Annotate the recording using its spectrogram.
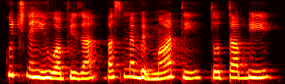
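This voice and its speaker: A young woman student who answers quietly and pleads, as a woman narrator voices her. Her voice is fairly high and subdued in this storybook reading. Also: natural voice.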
